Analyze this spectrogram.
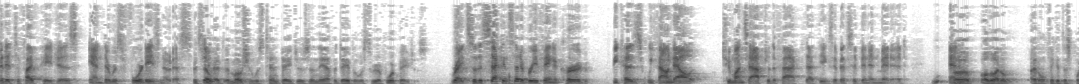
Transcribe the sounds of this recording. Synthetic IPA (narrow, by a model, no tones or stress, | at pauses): ɪɾɨd̚tʰɨfaɪv̥pʰeɪd͡ʒɪzɨ̃nðə˞wʌz̥fɔɹdeɪznoʊɾɨ̰sɨsoʊɨɨmoʊʃɨ̃n̩wʌz̥tʰɛ̃npʰeɪd͡ʒɪzɨ̃nðiæfɨdeɪbə̰ʔ̚wʌz̥θɹiə˞fɔɹpʰeɪd͡ʒɪz̥ | ɹaɪtsoʊðɨsɛkɨ̃nd̥sɛɾʌvbɹifɪ̃ŋɨkʰɜ˞d̚ | b̥ɨkʰʌzwifãʊ̃ndaʊtʰ | ʉmʌ̃nθsæftə˞ðɨfæk̚t̪̚ðɨt̪̚ðiɨɡzɪbɨtshɨd̚bɨ̃nɨd̚mɪɾɪ̰d | ɨ̃ɔlˠðoʊaɪɾõʊ̃naɪɾõʊ̃nθɪ̃ŋkɨt̪̚ðɪspʰɔ̃ɪ̃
